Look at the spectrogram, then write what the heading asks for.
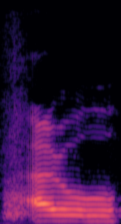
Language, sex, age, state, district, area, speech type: Assamese, female, 60+, Assam, Charaideo, urban, spontaneous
